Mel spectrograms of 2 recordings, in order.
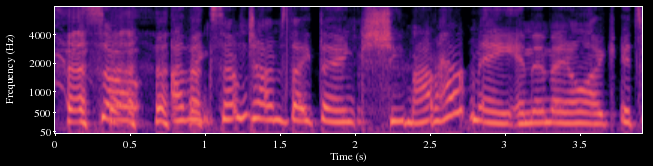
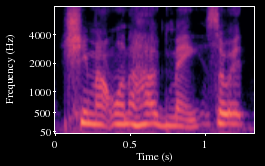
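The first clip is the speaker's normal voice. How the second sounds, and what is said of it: Put-on Southern accent. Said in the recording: “it's with a Southern accent.”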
